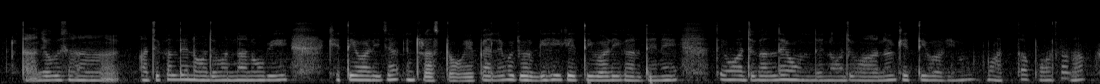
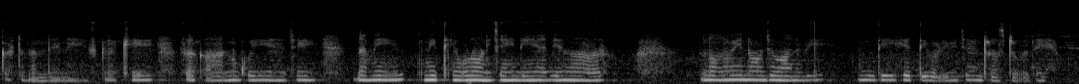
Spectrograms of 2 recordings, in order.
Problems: constant background noise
